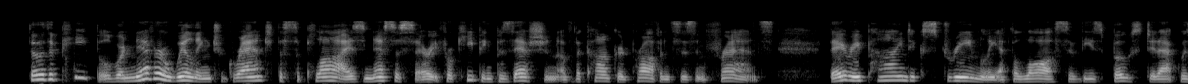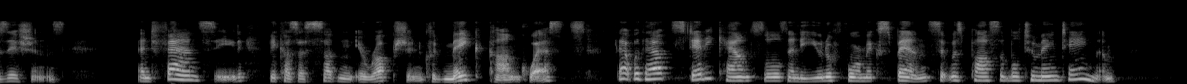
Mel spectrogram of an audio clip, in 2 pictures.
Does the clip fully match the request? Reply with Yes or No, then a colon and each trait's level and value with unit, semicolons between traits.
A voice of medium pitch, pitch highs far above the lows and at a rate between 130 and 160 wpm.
Yes: medium, 170 Hz; wide, 6.0 semitones; slow, 135 wpm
